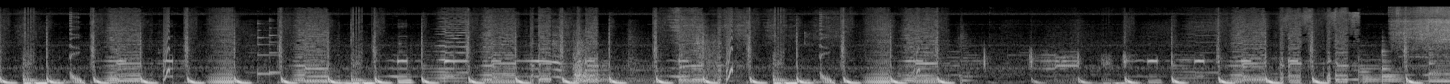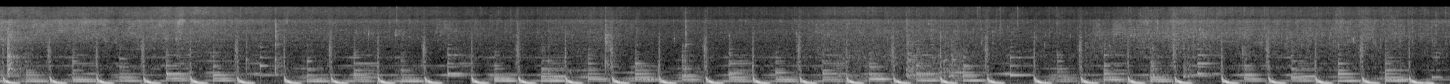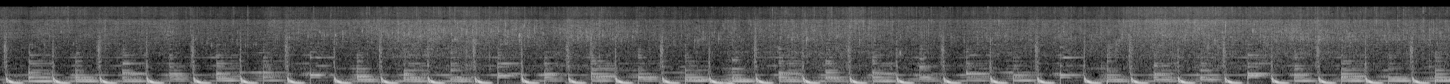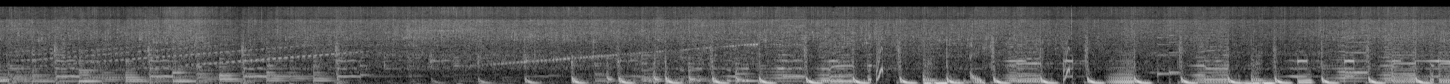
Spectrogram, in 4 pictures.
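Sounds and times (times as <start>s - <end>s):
background music with beat: 0.0s - 58.0s
spatula turning food in pan: 13.9s - 54.5s
chicken sizzling in oil: 13.9s - 58.0s.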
